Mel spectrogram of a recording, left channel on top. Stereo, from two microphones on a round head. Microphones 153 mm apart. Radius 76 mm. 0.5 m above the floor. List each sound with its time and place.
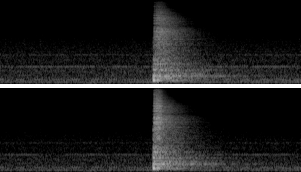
1.5 s a snare drum: 45° right (ahead or behind), 0.8 m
